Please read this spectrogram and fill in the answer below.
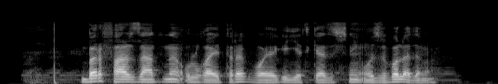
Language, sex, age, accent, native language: Uzbek, male, 18-24, Toshkent shahri, Uzbek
